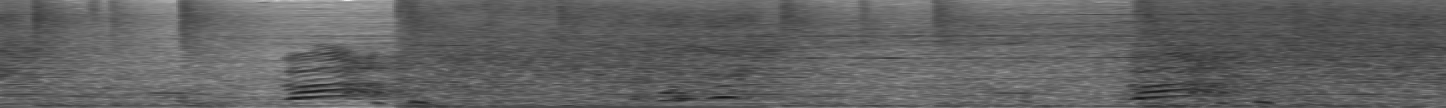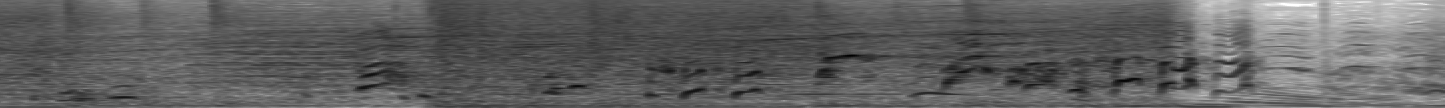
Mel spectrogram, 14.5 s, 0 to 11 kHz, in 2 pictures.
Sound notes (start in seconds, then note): 0.0 intense music; 11.2 screams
